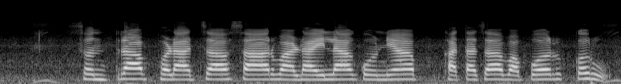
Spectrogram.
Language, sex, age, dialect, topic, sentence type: Marathi, male, 31-35, Varhadi, agriculture, question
